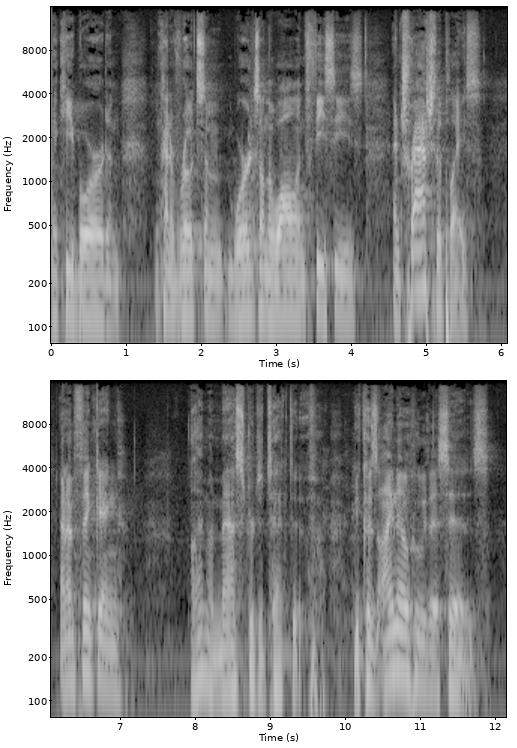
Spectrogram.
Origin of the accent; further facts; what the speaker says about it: Vermont, United States; I guess because we're both from Vermont and it'll be a nice trip.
